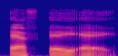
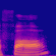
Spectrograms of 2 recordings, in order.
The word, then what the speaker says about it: FAA: Meanwhile, the FAA, the Federal Aviation Administration in the US, must be spelled out letter by letter, FAA.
